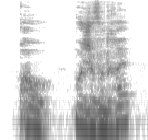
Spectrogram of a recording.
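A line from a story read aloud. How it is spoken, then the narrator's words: Young girl exclaiming. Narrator (French): s'écria Pervenche, jeune personne de 10 ans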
